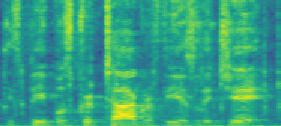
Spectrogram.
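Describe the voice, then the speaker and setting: A man's voice: fairly high pitch, fairly quick, a bit bright, a little hiss or hum, natural voice. A man as a brash cyborg hero, echoing. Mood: confident. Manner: brash, curt. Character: cocky, gruff adult male cyborg hero. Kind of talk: video game cutscene acting. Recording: echoing sound with music behind.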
